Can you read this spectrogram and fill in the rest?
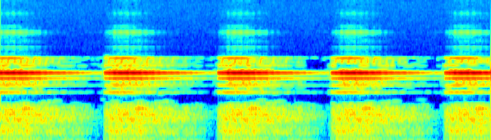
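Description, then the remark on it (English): A Nissan electric car's reversing warning sound: a synthetic electronic tone pulsing five times in a steady rhythm, each pulse starting strong and fading before the next, with a bright ringing upper layer. “And this sound was chosen when moving in reverse.”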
